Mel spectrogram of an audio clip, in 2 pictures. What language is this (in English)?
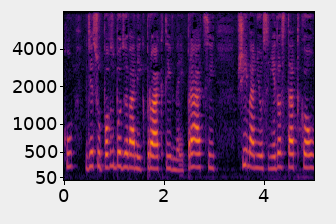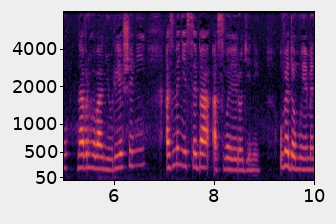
Slovak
